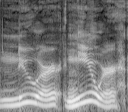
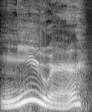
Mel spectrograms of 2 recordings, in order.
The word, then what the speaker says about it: NEEWER: The NEEWER, you got to say it right, NEEWER NW-882.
